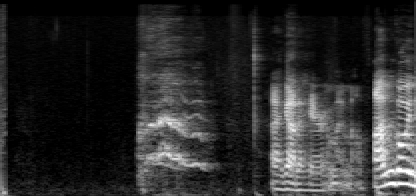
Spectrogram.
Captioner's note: laughs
